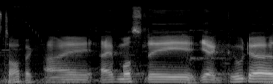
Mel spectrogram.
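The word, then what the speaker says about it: Gouda: I I mostly yeah guda is a good one it's always funny to me how that's pronounced in English by the way in Germany you say GAA GA mozzarella cheese I like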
